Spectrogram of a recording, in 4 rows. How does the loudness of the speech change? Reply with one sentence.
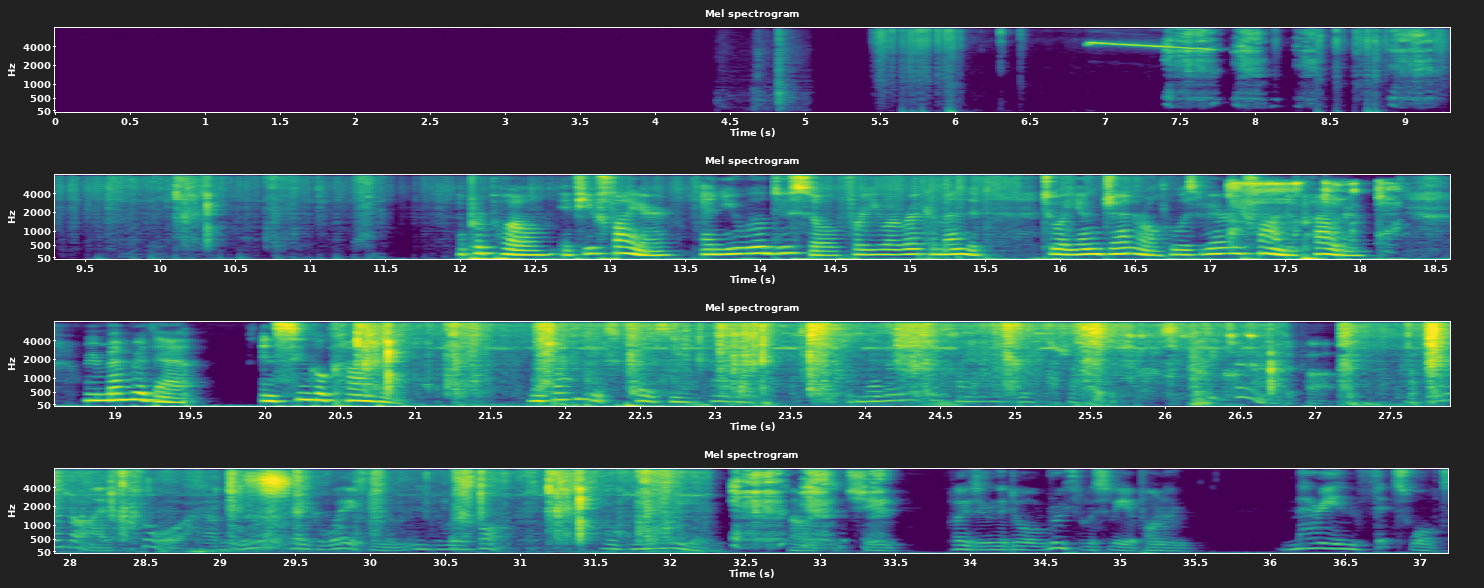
The loudness of the speech goes down.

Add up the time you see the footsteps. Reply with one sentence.
The footsteps can be heard for 14 seconds in total.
